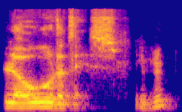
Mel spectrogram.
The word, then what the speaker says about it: Lourdes: Lo estoy pronunciando directo, ¿no? Como latinizando. Lourdes. Hacia el 54, el año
